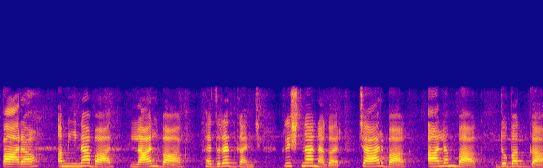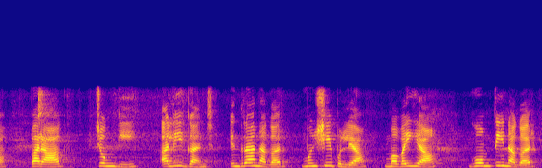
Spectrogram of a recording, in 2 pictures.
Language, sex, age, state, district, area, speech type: Sindhi, female, 30-45, Uttar Pradesh, Lucknow, urban, spontaneous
